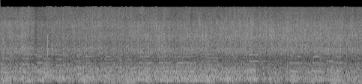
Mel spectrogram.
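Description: Steady, dense sizzling of squid strips stir-frying in a wok with soy sauce, salt, rice wine, chili and a little sugar, a continuous even crackle that holds at the same level throughout, with no voices.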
